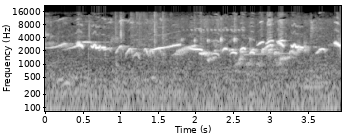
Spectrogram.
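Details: Male white-rumped shama wooing a female, pouring out a rich warble of slurred whistles, quick chirps and rising sweeps in a steady, bubbling flow.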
